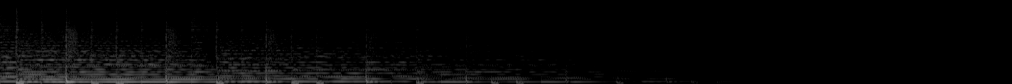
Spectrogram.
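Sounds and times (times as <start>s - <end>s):
action synth music: 0.0s - 5.3s.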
